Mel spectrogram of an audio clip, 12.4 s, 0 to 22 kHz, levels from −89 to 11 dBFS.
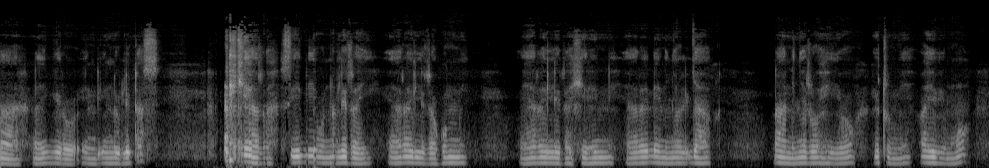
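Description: From 2.55 s to 4.20 s the speech suffers repeated packet loss, producing a robotic sound. Audio data arrived late or not at all many times in quick succession, with the longest single hole about 40 ms. Each hole was concealed by extending the last received sound, which covers roughly a third of this stretch. The result is choppy, robotic speech with fragments missing.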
